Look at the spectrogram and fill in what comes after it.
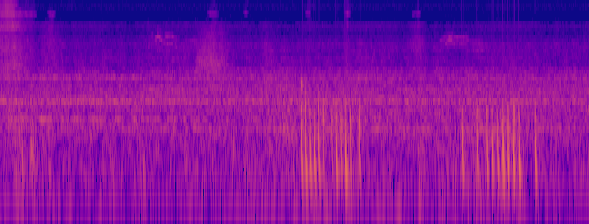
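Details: Chihuahua named Kohaku, asleep late at night, snoring hard: two rattling, buzzy snore bursts made of quick pulses, about three seconds apart, over a quiet indoor background.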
